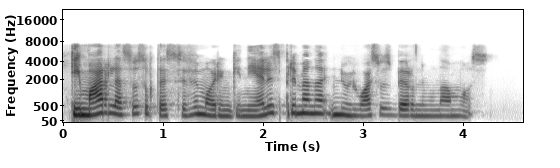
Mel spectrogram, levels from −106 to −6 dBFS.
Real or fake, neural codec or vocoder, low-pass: fake; codec, 16 kHz, 2 kbps, X-Codec, WavLM features, trained on Multilingual LibriSpeech; 7.2 kHz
